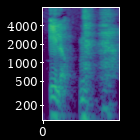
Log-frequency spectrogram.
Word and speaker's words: hilo: Notice there's this H here that is always silent, which is why I crossed it out. So yeah, you don't pronounce it. You never do. Don't ask me why. So it's always just, it disappears. It's a Houdini. It's just not there.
